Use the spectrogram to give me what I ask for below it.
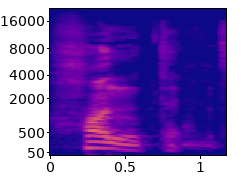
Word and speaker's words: haunted: Haunted. Dia macam ejaan hantu yang diterbalik sikit kan, haunt ni.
